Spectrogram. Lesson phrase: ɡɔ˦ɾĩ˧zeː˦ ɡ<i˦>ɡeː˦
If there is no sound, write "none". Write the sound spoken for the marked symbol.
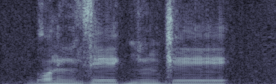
ĩ˦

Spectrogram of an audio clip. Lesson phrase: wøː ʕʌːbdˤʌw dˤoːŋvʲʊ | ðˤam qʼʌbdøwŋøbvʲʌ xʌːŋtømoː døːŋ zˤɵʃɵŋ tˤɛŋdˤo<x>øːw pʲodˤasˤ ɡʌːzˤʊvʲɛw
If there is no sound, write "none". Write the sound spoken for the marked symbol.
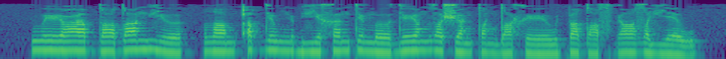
x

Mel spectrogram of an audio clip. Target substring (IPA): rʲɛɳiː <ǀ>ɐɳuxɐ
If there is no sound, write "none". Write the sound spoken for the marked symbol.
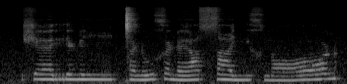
ǀ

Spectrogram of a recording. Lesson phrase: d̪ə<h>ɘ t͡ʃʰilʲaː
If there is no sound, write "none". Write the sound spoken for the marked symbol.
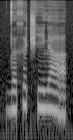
x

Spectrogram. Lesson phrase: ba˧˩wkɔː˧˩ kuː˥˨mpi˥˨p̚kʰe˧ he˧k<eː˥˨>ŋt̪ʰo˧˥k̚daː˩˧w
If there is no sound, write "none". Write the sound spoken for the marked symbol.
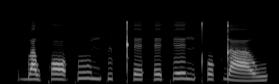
eː˥˨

